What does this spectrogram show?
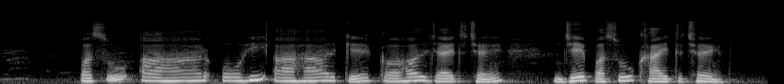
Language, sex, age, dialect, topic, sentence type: Maithili, male, 25-30, Southern/Standard, agriculture, statement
